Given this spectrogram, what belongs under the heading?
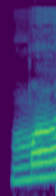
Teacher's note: മ എന്ന് പറയുമ്പോൾ ഉൾചുണ്ടുകൾ തമ്മിലാണ് കൂട്ടിമുട്ടുന്നത്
